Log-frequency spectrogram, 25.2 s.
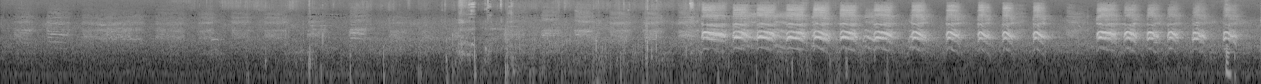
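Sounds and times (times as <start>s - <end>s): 
crows cawing: 0.3s - 25.0s
rustling: 4.0s - 18.4s.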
